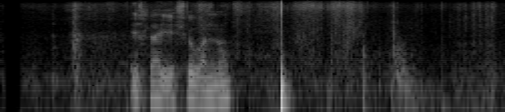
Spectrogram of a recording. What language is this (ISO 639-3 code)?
nep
